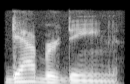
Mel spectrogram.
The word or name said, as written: gabardine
